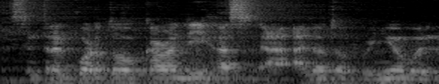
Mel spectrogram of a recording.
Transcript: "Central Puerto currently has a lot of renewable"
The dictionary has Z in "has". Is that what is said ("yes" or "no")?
no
